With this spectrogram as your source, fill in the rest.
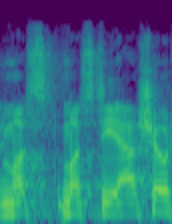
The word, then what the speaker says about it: mustachioed: Now, you mentioned as well, Malcolm, you said mustachioed. How do you pronounce it?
